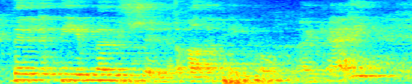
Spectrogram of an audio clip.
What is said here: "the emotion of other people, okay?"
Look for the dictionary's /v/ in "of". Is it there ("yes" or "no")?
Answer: yes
